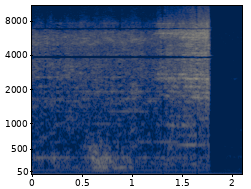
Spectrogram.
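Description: Faint hiss of an open microphone on a video call, with a few faint low sounds, then a short louder burst of noise near the end before the sound cuts off suddenly to near silence.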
